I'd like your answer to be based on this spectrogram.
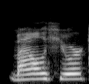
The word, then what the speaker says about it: Malheur: Malheur County is how you say that.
